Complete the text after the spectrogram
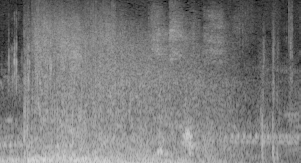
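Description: A magical blast bursts with a loud crackle.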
